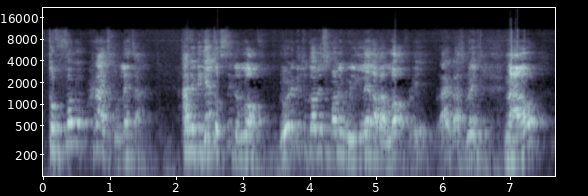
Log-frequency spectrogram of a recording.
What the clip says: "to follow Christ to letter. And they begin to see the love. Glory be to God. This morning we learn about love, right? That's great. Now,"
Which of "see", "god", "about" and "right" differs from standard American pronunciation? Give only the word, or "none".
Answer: about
